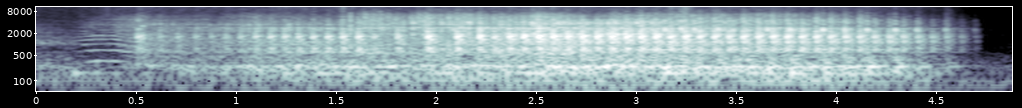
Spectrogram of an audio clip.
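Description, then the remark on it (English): A loud door swinging shut, heard as a steady, buzzing, grinding drone with a rough harmonic rasp that holds for about four seconds and then cuts off, with no talking over it. “Ah, fuck, the door swinging shut.”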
